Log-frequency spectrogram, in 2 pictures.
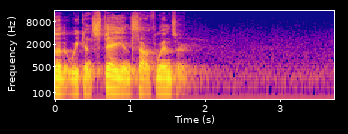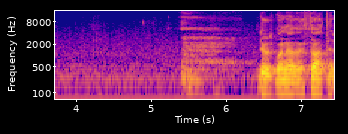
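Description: An elderly man speaks slowly into a microphone, with pauses.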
